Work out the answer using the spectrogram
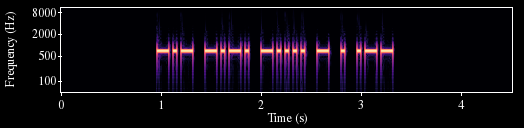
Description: Morse code, heard as a keyed tone, about 30 wpm, 700 Hz. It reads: KC6TEW
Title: USA Call Signs - 6 Characters - Repeated 3x - 30wpm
